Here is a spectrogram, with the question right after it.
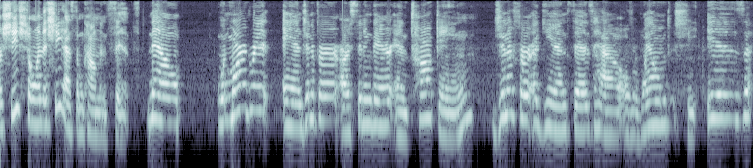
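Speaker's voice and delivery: ordinary talk, nothing marked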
